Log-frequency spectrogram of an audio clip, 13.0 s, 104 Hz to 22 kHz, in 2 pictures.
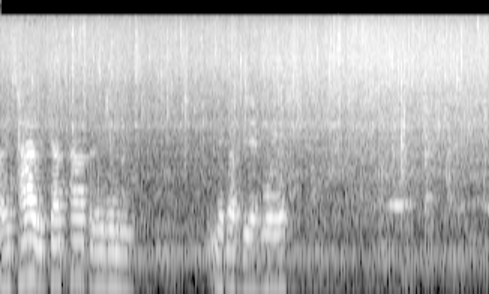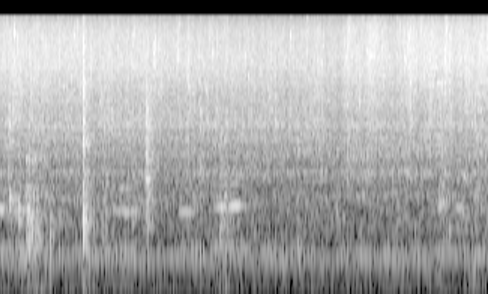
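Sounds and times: vegetables sizzling in a wok: 0:00.0 - 0:13.0
spatula knocking on pan: 0:05.6 - 0:08.6.

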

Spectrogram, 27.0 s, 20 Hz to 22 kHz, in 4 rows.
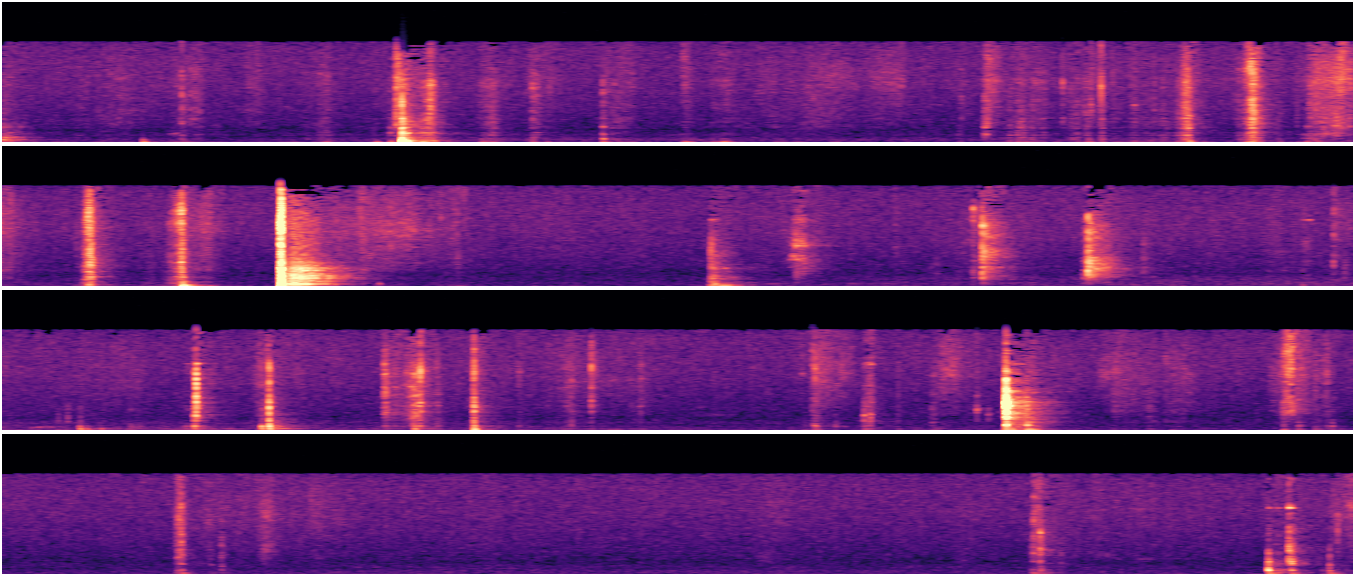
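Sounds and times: bookcase panels knocking: 0:08.2 - 0:08.5.

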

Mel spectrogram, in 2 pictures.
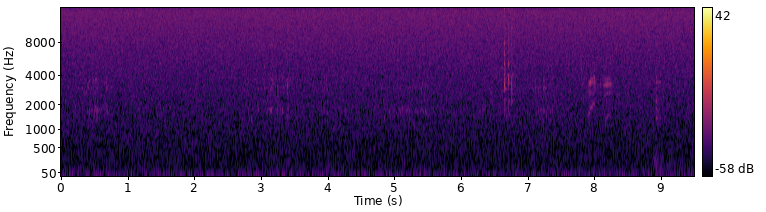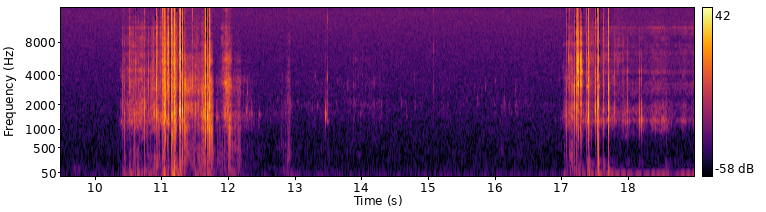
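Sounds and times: camera scraping plastic bucket: 0:10.4 - 0:13.0, 0:17.0 - 0:19.0.

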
